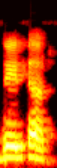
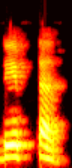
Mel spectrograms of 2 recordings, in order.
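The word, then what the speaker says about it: debtor: Next point is डेटर। इट इज डेटर नॉट डेप्टर। बी is silent in डेटर, यहाँ पे B silent है डेटर।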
